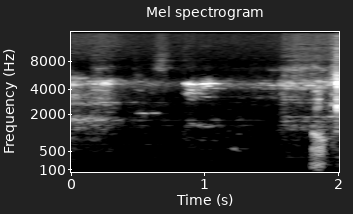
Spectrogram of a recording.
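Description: Mostly quiet room tone with a faint steady high tone, and faint brief handling sounds about a second in as fly-tying materials are picked up.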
